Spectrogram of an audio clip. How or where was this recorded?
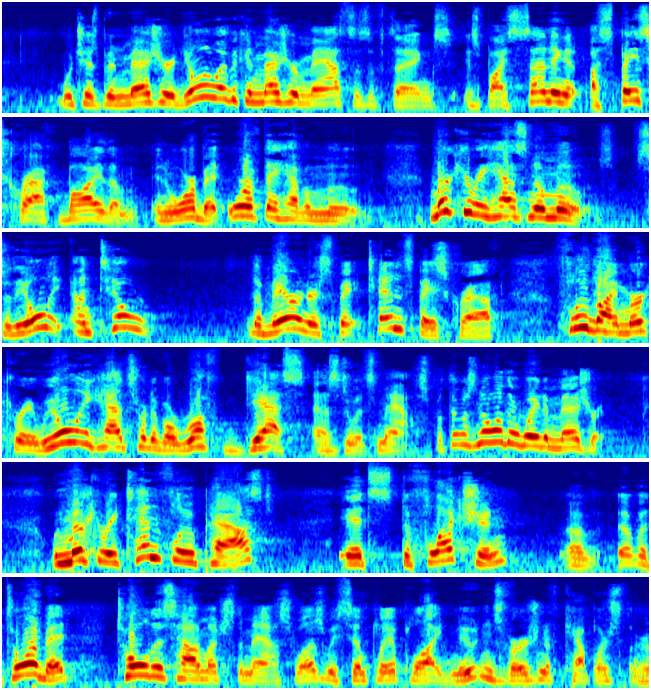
large echoing room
